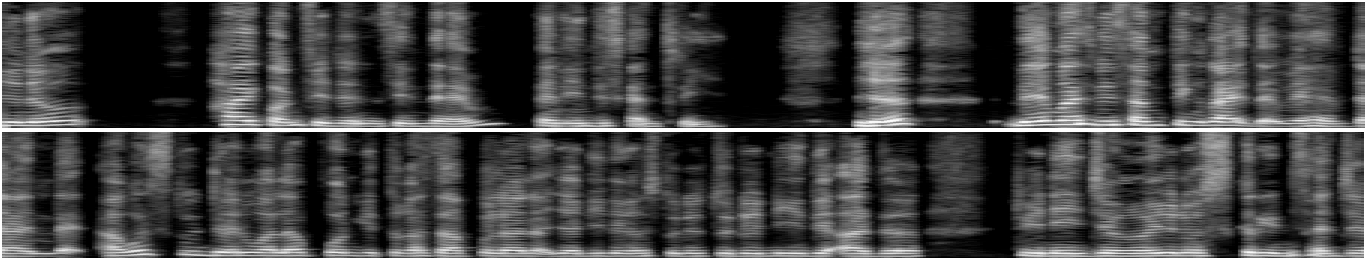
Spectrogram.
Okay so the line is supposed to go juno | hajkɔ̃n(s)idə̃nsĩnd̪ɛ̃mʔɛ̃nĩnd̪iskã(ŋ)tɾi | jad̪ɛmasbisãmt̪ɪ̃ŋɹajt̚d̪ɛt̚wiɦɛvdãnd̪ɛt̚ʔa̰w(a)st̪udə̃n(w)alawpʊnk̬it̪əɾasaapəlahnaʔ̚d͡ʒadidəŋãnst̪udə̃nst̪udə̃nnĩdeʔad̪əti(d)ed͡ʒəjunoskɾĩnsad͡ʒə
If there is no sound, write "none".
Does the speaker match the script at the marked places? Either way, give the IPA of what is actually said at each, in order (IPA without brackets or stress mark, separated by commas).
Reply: f, n, ə, w, n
